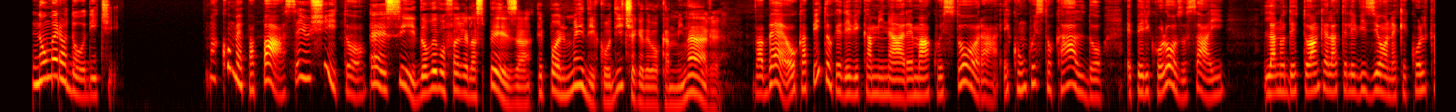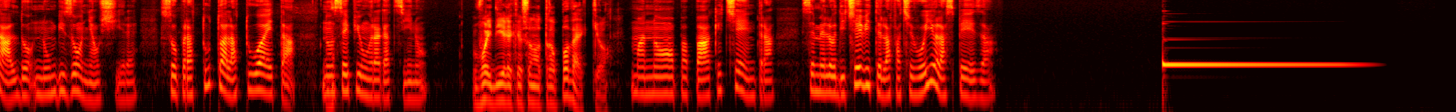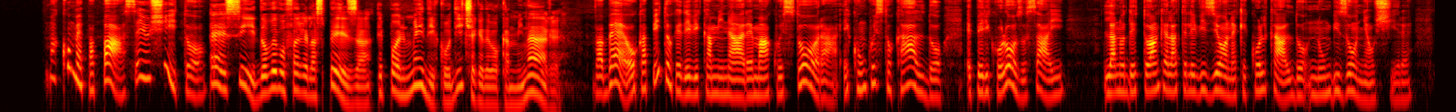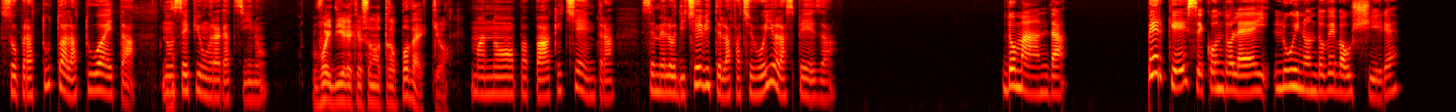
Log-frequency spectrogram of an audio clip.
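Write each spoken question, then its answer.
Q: Perché, secondo lei, lui non doveva uscire?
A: Perché a quell'ora e con quel caldo è pericoloso alla sua età.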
